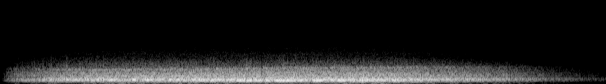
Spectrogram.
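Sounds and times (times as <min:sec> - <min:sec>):
dark ambient wind outdoors: 0:00.0 - 0:05.8.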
